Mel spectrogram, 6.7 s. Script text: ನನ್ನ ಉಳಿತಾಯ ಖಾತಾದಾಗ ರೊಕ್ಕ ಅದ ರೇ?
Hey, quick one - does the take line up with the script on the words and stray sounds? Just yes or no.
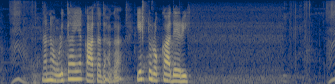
no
